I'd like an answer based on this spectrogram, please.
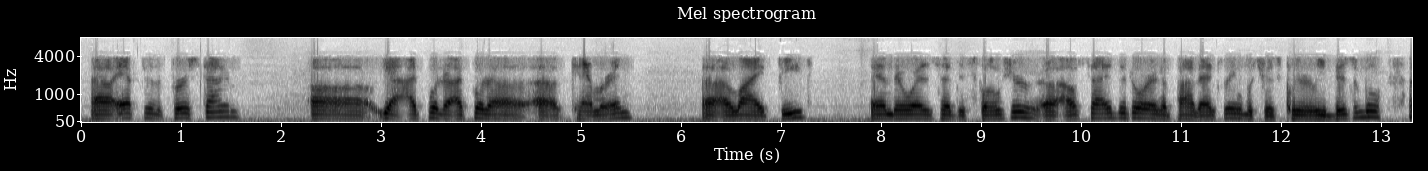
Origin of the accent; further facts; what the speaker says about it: Chicago, Illinois, United States; now in Tampa, United States; My wife and I, well, I'm originally from Chicago, born, bred, and retired.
